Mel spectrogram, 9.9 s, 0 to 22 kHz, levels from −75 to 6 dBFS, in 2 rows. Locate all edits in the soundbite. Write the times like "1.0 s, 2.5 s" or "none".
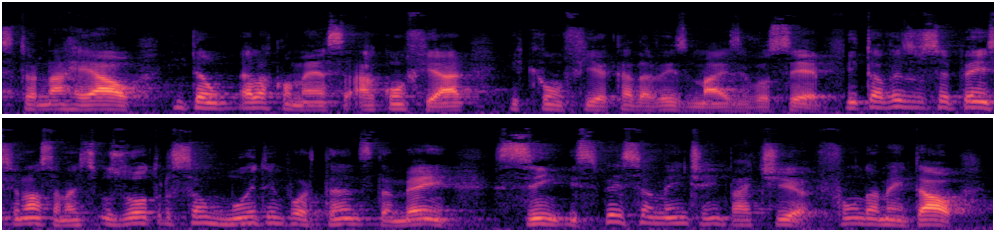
none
